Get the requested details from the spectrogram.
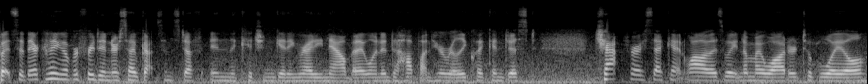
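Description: Very fast speech with fairly even intonation, a dry sound with no echo and noticeable background noise. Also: woman, fairly low pitch for a woman. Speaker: vlogger. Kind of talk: casual vlog chat. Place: garden. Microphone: phone near.

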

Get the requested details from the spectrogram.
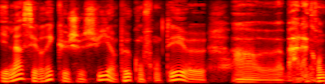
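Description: A man's very deep, low voice with a dark, mellow tone, vocal fry and very wide pitch swings. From Morocco, raised in Paris suburbs. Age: 50s. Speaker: entrepreneur and investor. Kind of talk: interview. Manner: hesitant, many fillers.

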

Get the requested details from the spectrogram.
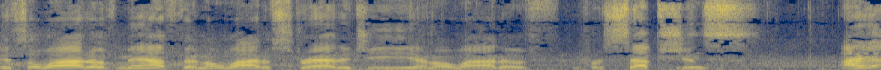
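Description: A man speaks at a high pitch in a dry recording with no echo and light background noise. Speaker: vlogger. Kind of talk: casual vlog chat.

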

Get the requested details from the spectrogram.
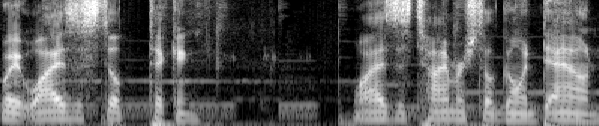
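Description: Over clear background music, a man talks at a moderate pace with fairly even intonation, the sound dry and free of echo. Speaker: beginner voice actor. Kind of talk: casual talk to camera. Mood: playful, puzzled. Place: home room. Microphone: studio mic.

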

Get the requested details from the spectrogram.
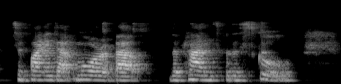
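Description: Over a quiet background with audible room echo, a woman talks at a moderate pace in a fairly high pitch. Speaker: teacher. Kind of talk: webinar Q&A answers. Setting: video call. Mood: warm, smiling, enthusiastic. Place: home room. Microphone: video call.

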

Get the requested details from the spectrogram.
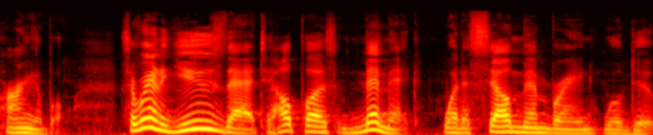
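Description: Against a quiet background, a man with a dark, mellow tone speaks at a moderate pace, his pitch swinging very widely. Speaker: biology instructor. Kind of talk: tutorial. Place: classroom. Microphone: lapel.

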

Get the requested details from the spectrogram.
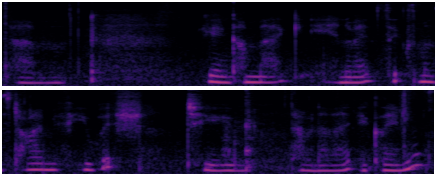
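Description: Soft-spoken and somewhat breathy, a woman talks in a calm tone at a moderate pace, leaving long, frequent pauses over light background noise. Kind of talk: soft-spoken role-play talk to the viewer. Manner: soft, calm ASMR voice. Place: home room. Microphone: webcam.

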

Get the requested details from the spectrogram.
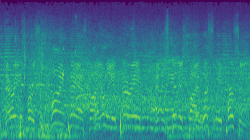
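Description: A man speaks at a moderate pace. Loud background noise runs beneath him. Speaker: play-by-play announcer. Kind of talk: commentary. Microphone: headset.

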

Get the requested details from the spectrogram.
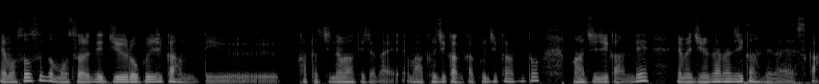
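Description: The speaker has a plain, everyday voice, moving at a fairly quick pace with ordinary pitch variation. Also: man, medium pitch for a man. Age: 30s. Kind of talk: casual solo talk stream. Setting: live stream, solo. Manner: rambling, filler-heavy.

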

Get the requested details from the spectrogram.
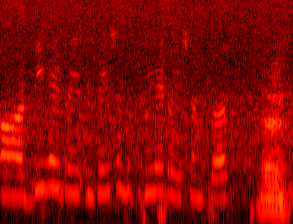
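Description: Over noticeable background noise, a woman talks at a fairly quick pace in a high pitch. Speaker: anaesthesiology postgraduate student. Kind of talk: oral quiz answers. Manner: halting. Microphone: video call.

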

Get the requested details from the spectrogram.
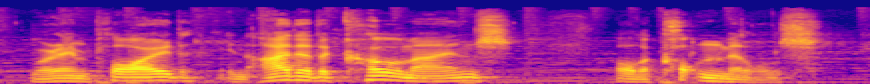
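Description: The speaker goes at a fairly slow pace while music plays in the background. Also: man. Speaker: dialect speaker. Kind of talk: documentary narration.

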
